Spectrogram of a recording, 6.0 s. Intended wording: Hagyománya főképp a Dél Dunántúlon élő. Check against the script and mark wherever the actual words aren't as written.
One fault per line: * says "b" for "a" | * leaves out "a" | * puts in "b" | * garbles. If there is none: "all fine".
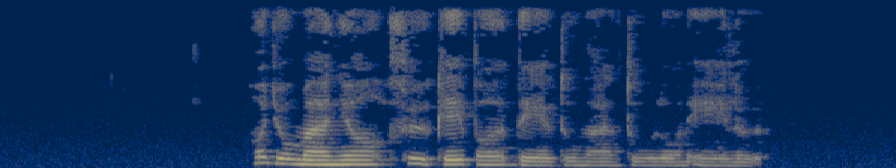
all fine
